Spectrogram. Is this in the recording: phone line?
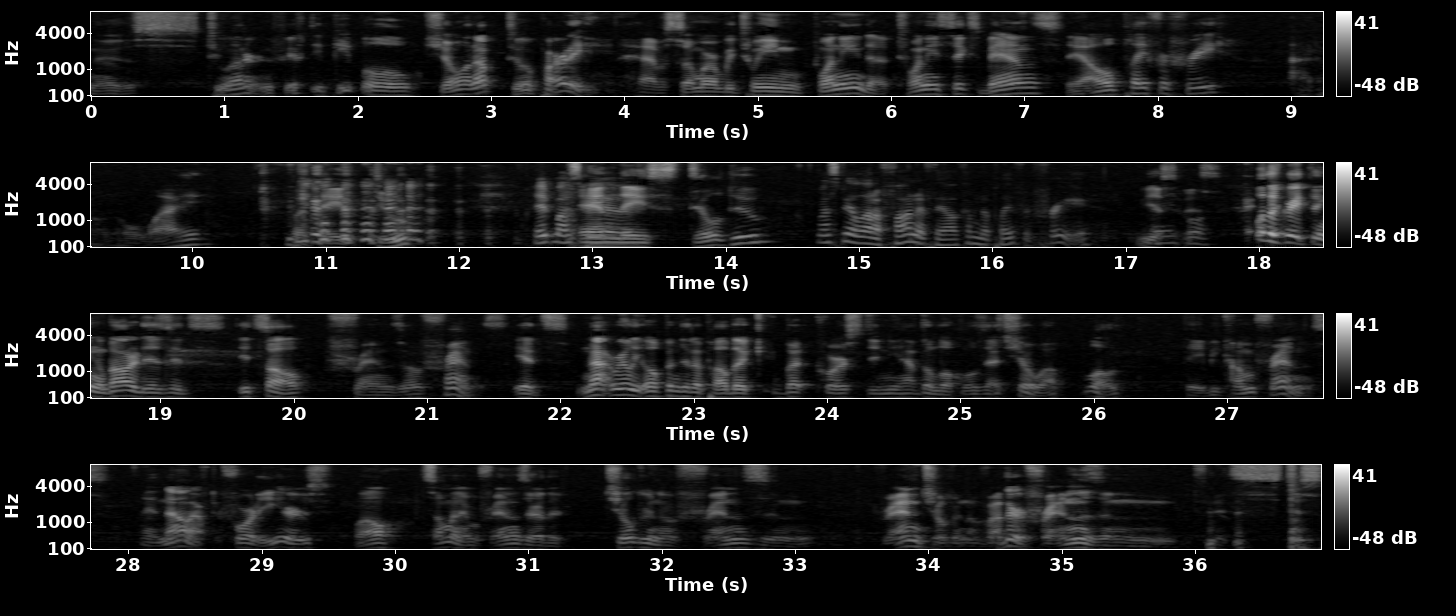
no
